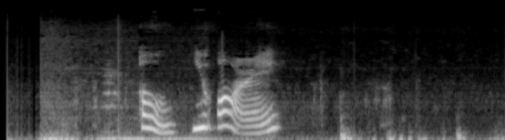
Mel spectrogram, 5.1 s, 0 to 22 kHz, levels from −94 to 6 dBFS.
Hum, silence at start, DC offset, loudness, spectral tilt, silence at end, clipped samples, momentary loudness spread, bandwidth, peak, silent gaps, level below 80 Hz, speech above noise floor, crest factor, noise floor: none; 0.05 s; under 0.1%; -16 LUFS; -8.5 dB/octave; 0 s; under 0.1%; 24 LU; 5.4 kHz; 0 dBFS; none; -30 dBFS; 34 dB; 18 dB; -48 dBFS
